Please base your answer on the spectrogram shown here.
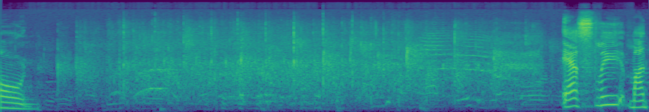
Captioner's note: applause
